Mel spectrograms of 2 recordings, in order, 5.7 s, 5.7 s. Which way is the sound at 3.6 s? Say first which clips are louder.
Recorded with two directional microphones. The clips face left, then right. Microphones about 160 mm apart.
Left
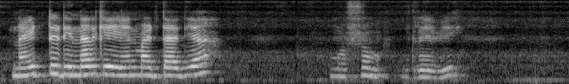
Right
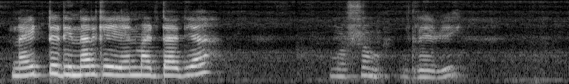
Left 2 dB; 5° left (ahead or behind).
